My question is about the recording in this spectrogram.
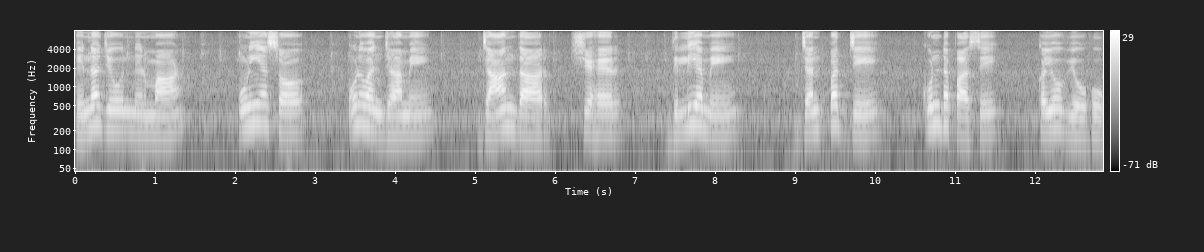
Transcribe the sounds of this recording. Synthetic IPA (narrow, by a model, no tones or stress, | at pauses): hɪnə̆d͡ʑoːnɪɾmaːɽ̃ | ʊɽ̃iːɦəsɔː | ʊɽ̃ʋə̃ɲd͡ʑʱamẽ | d͡ʑaːnd̪aːɾ | ʃɛɦɛɾ | d̪ɪlːiːəmẽ | d͡ʑɐnpət̪̚d͡ʑeː | kʊ̃ɳɖpaːse | kɐjoʋijoɦoː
